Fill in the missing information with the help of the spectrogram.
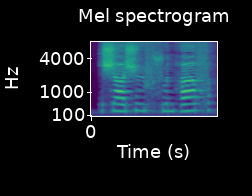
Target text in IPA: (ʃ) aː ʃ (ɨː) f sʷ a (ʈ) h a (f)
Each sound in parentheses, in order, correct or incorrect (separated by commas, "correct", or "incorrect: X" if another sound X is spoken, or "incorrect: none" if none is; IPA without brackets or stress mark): correct, correct, incorrect: n, correct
